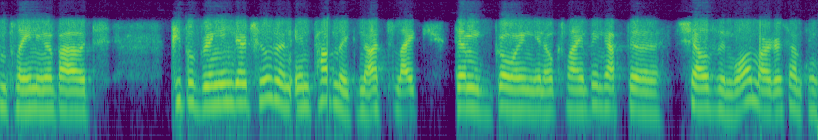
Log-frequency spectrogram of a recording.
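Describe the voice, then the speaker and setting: Speaking with a non-native accent, a woman keeps a moderate pace, a fairly low pitch and ordinary pitch variation. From Europe. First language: not English. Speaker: caller. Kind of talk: call-in conversation.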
